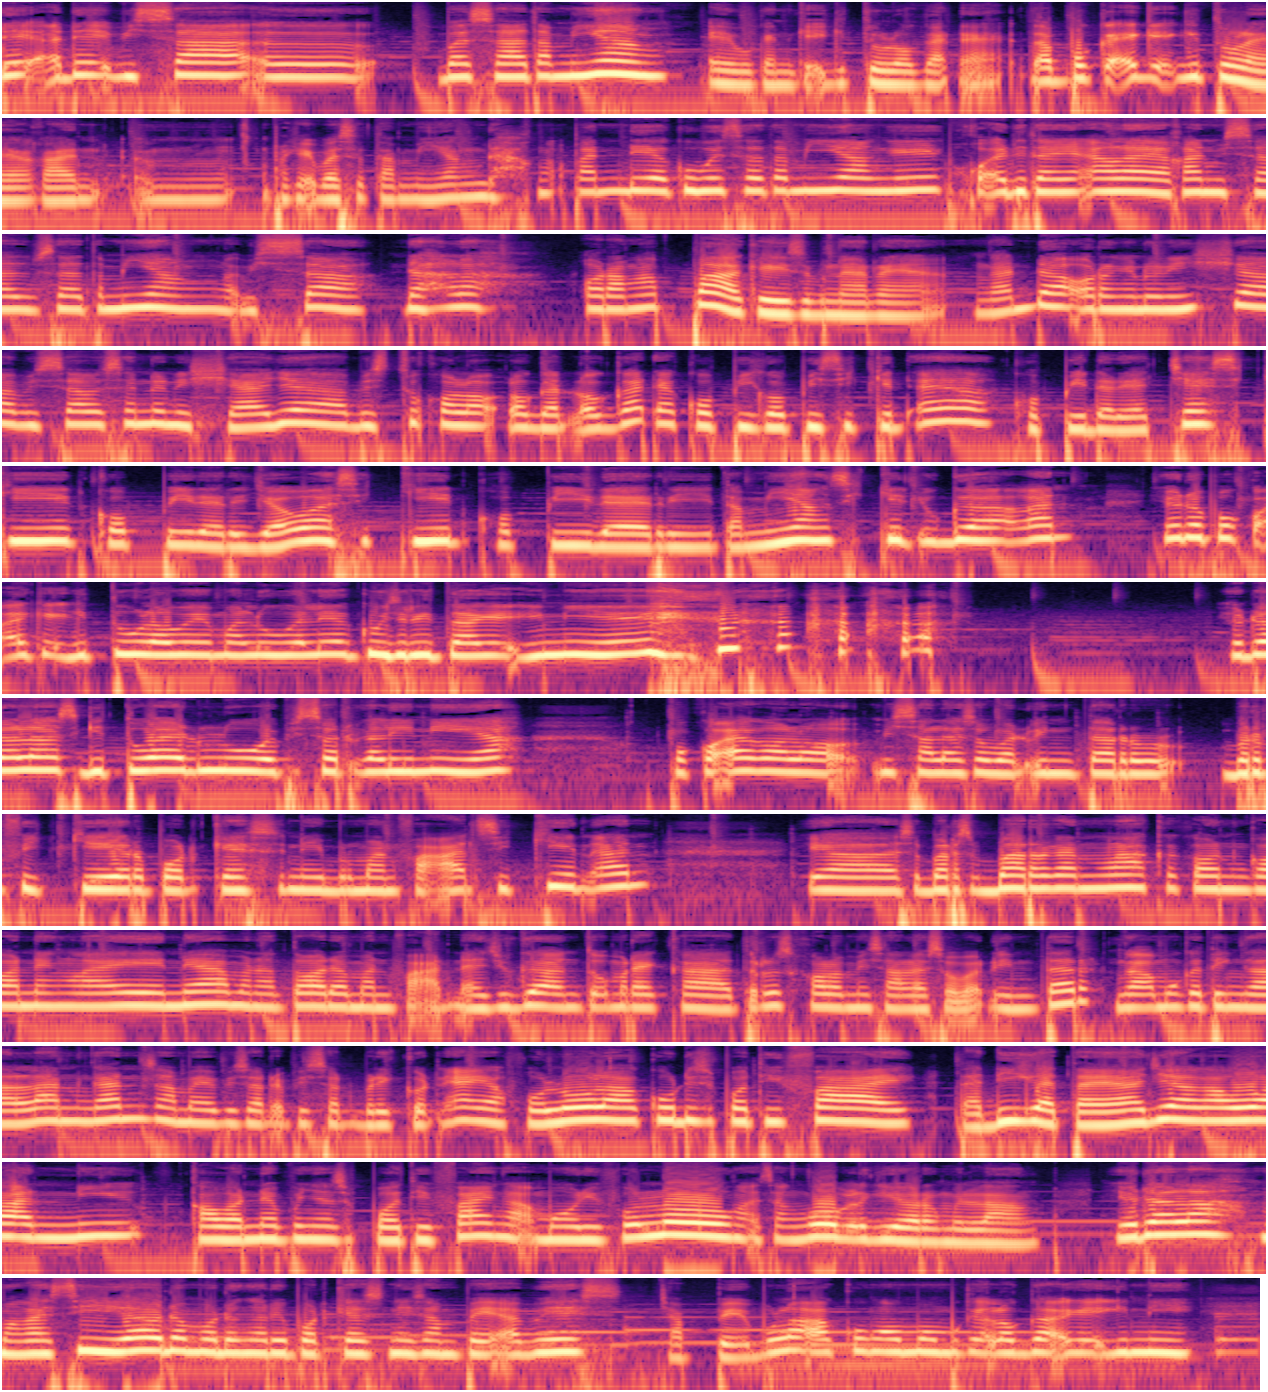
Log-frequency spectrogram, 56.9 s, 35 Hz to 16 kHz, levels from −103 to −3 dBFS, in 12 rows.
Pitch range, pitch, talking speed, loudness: 240-285 Hz, 265 Hz, 190 wpm, -11 LUFS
